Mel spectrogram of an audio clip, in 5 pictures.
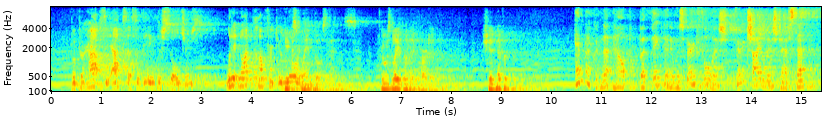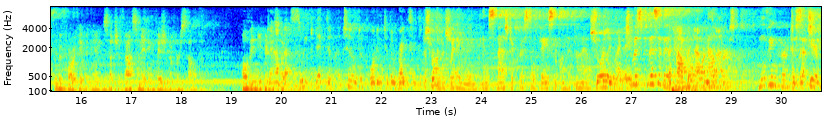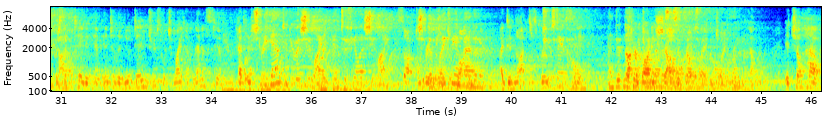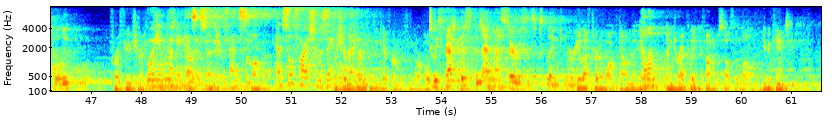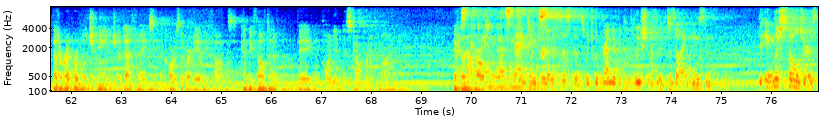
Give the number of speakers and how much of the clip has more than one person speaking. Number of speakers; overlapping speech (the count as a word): three, about 31%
